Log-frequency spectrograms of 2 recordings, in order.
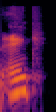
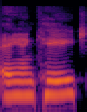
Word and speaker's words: ankh: has as well yep an ink is how you pronounce that a-n-k-h and ink i don't know it works an ankh i loved that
